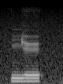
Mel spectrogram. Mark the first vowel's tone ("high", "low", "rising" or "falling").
high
